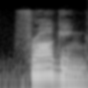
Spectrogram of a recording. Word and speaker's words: phrogging: Frogging sounds like a joke when you first hear it. It is spelled with a ph instead of an f, like some underground hacker term.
